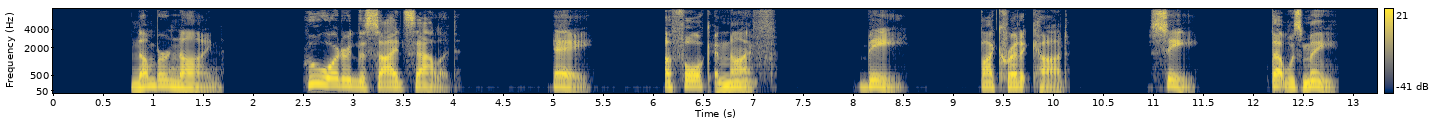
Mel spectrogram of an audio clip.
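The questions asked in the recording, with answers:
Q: Who ordered the side salad?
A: C: That was me.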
